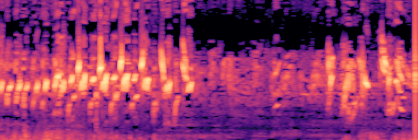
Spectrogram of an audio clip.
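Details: Wild-caught European goldfinch with a fault-free song. A rapid stream of tinkling, twittering notes runs for about two seconds. After a brief lull, scattered sharp chirps resume. A low rumble is present underneath.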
